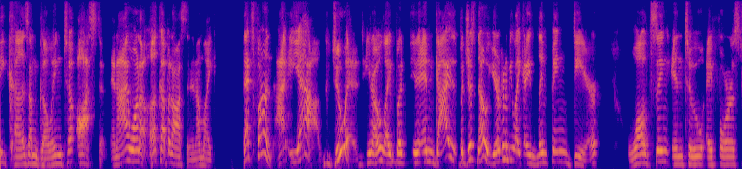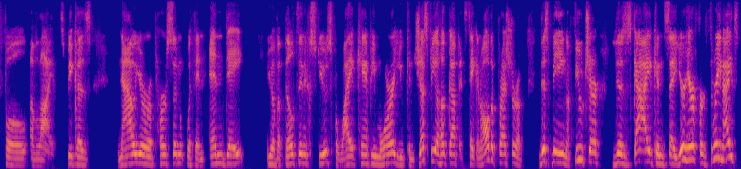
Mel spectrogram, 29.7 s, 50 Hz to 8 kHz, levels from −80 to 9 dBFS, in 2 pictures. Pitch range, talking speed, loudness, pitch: 135-195 Hz, 180 wpm, -21 LUFS, 160 Hz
